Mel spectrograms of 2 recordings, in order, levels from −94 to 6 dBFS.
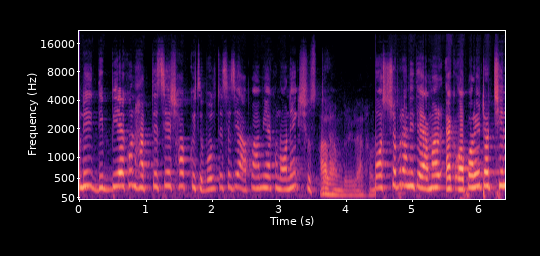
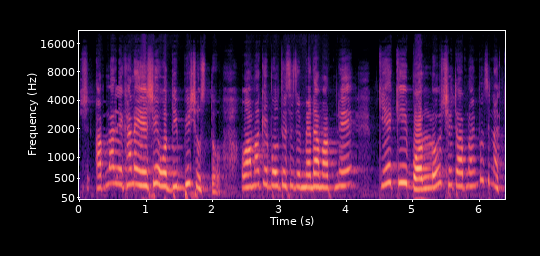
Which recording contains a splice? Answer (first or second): first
